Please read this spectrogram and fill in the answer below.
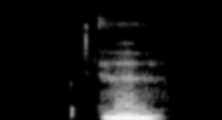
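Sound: yawn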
